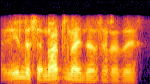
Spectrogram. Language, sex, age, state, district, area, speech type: Tamil, male, 30-45, Tamil Nadu, Salem, rural, conversation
